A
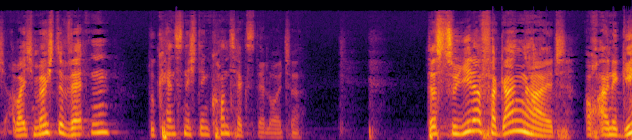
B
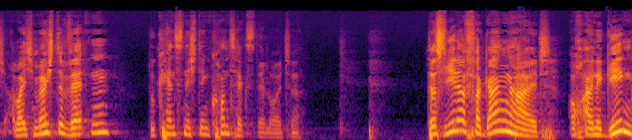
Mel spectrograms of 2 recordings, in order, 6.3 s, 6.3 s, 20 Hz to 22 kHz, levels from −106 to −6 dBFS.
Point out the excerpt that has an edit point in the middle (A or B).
B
